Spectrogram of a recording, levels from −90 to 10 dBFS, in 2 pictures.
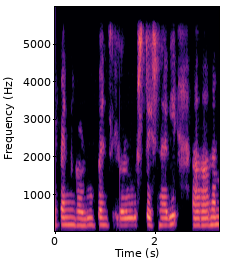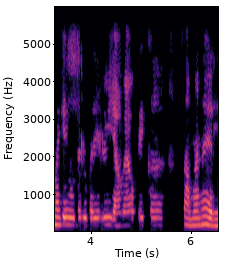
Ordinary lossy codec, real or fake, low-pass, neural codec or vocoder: none; fake; 5.4 kHz; vocoder, 22.05 kHz, 80 mel bands, Vocos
